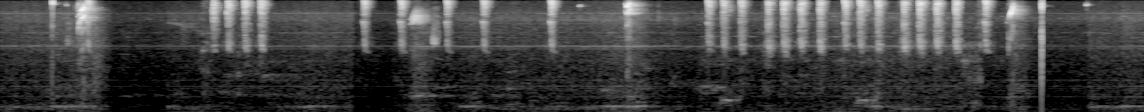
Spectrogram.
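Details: Female blue-black grassquit calls, meant to excite males: sharp, high, squeaky chips, first scattered singly and in short runs, then a fast series of about a dozen toward the end. A faint low hum runs underneath.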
